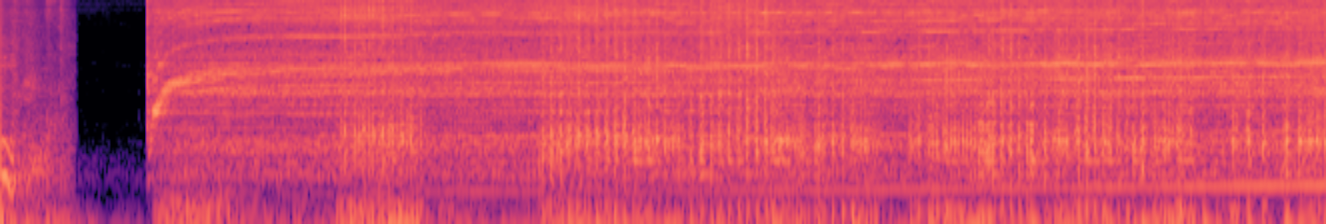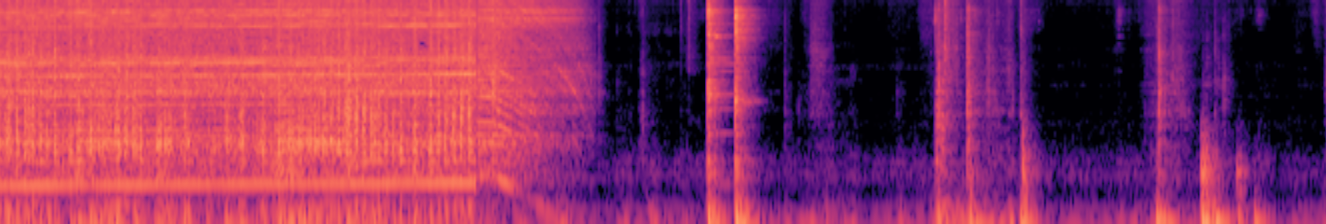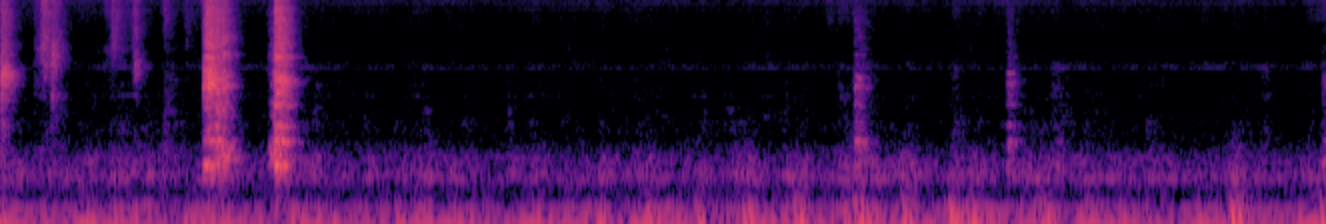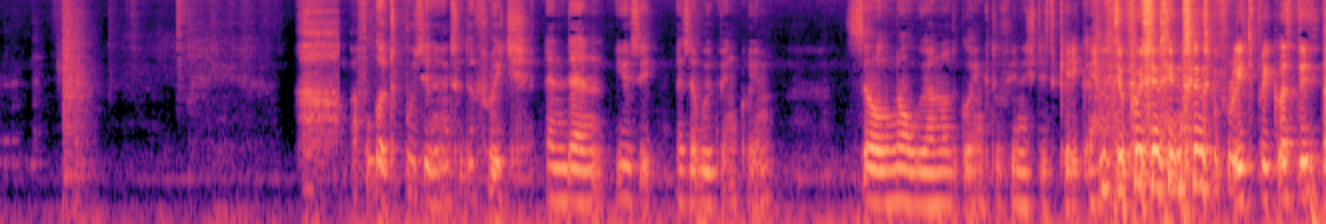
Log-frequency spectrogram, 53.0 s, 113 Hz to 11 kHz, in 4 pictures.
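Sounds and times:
electric hand mixer whining: 0:01.5 - 0:19.3.

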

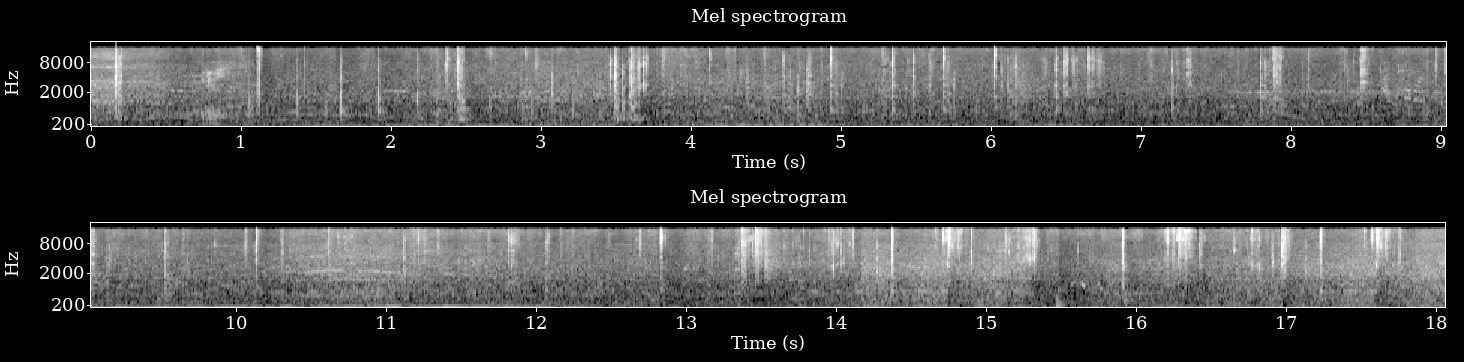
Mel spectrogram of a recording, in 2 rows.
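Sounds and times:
motor humming: 0:00.0 - 0:18.0.

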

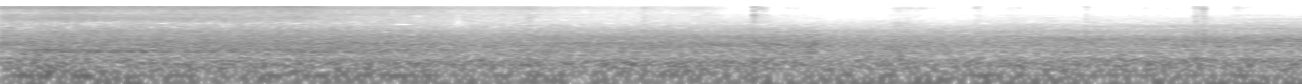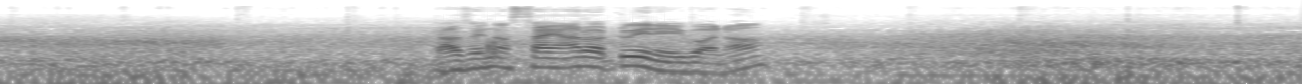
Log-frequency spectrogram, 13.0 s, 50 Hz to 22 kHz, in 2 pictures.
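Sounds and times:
road traffic rumble: 0:00.0 - 0:13.0
faint light ticks: 0:10.5 - 0:12.9.

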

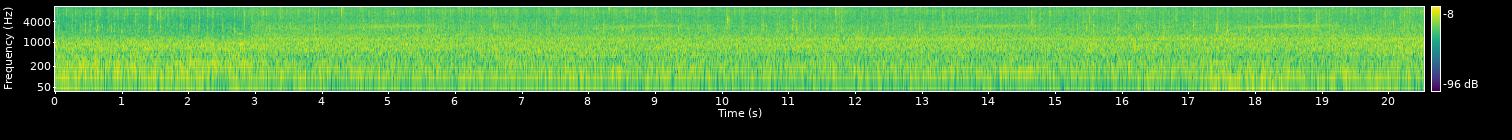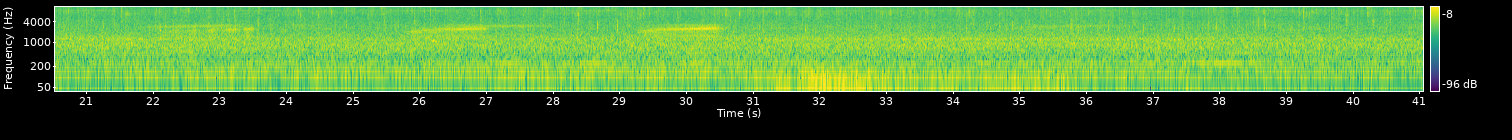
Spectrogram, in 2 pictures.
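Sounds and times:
steady rain falling: 0:00.0 - 0:41.0.

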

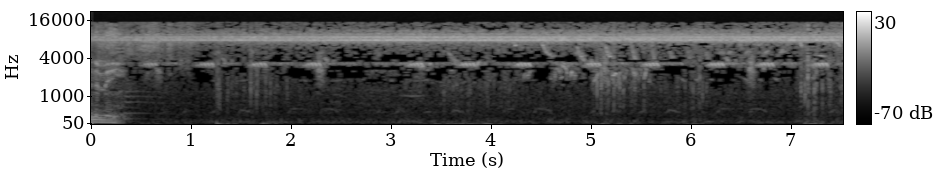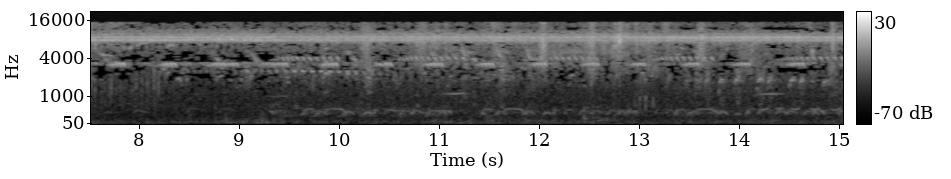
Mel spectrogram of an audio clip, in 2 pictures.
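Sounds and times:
high insect drone: 0:00.0 - 0:09.0
cooing bird calls: 0:01.2 - 0:15.0.

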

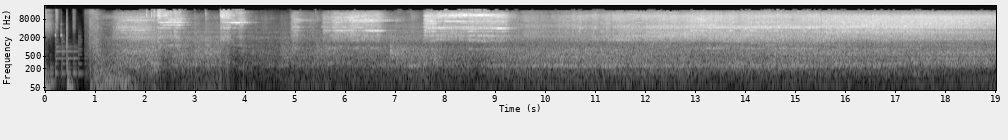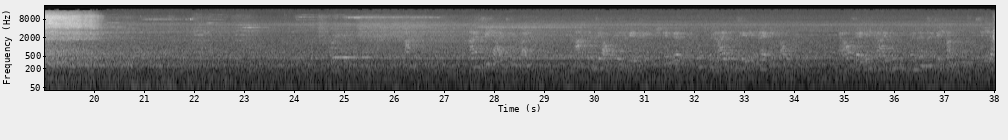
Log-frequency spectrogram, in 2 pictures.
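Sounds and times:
train wheels squealing: 0:01.8 - 0:04.3, 0:04.9 - 0:07.0, 0:07.6 - 0:09.5, 0:12.2 - 0:20.1, 0:21.9 - 0:23.4, 0:27.8 - 0:29.6
train rolling hiss: 0:11.7 - 0:20.2.

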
